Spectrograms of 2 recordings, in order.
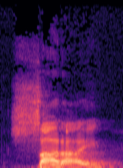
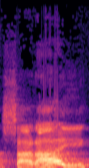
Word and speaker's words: Sarai: manera que se escribe el nombre de la esposa de Abraham Saray no es sar con acento en la i no es Sara Sarai con acento en la segunda a sino Sarai Saray y dice teniendo a Betel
